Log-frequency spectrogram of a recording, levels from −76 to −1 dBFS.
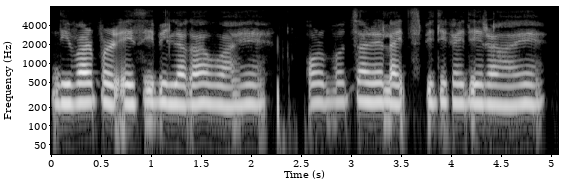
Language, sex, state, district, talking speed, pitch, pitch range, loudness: Hindi, female, Arunachal Pradesh, Papum Pare, 190 wpm, 230 Hz, 220-235 Hz, -17 LUFS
